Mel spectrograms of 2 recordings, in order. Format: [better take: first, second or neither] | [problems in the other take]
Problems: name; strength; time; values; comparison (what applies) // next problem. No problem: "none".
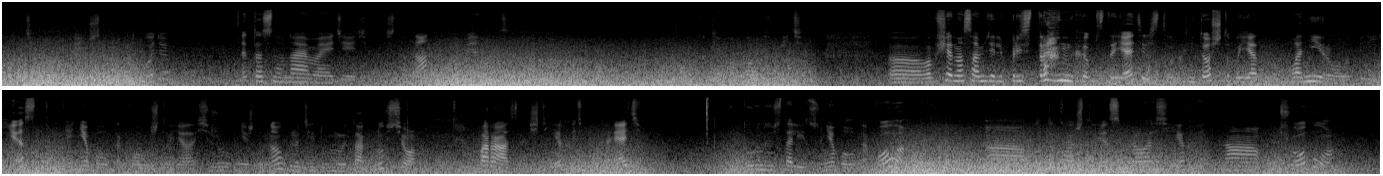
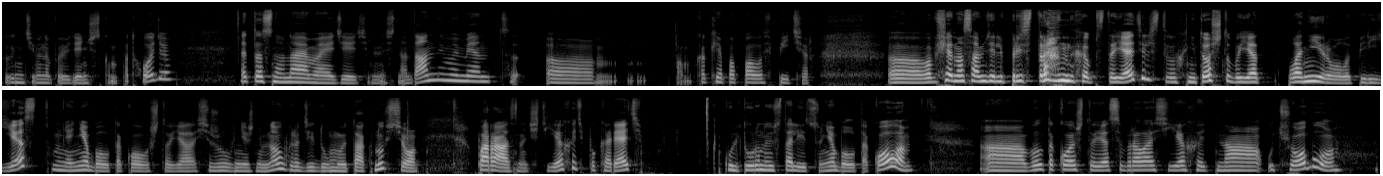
second | wind noise on the microphone; heavy; 2 dB above the speech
